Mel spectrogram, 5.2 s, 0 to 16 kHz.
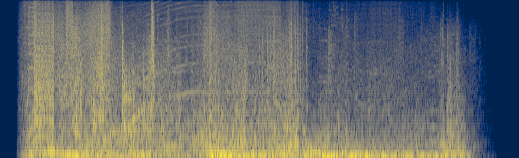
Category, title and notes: Sound effects > Other mechanisms, engines, machines
Mechanical Sound Design Elements-Robot PS 012
Mechanical Sound Design Elements-Robot SFX ,is perfect for cinematic uses,video games. Effects recorded from the field.
creaking, steampunk, door, crackle, beeping, engine, grinds, futuristic, clicking, metal, ringing, rumble, strokes, vibrations, robot, industrial, buzz, machine, mechanical, horror, trembling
